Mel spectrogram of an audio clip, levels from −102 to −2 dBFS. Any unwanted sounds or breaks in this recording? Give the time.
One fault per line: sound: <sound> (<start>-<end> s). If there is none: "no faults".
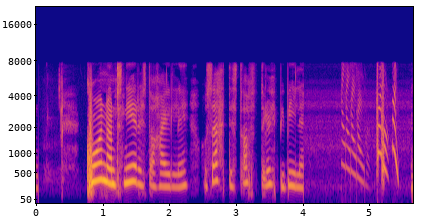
sound: chirp (4.6-5.5 s)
